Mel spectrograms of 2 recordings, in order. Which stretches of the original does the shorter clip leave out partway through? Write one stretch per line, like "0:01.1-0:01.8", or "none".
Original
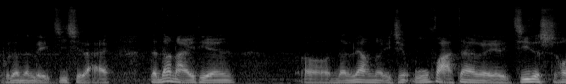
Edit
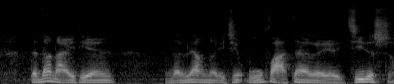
0:02.9-0:03.3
